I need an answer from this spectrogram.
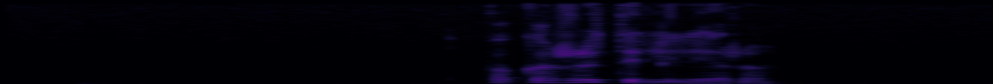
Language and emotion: Russian, neutral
